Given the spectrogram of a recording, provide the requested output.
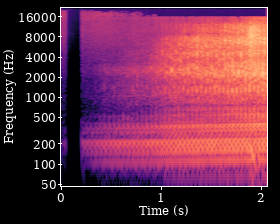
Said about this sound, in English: this is my snore.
